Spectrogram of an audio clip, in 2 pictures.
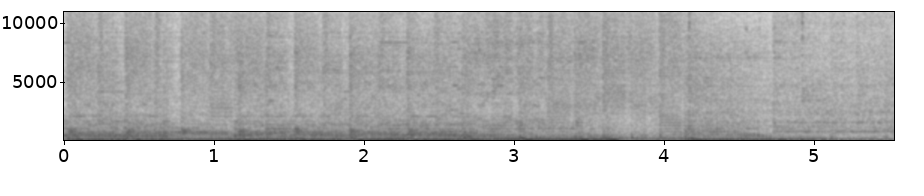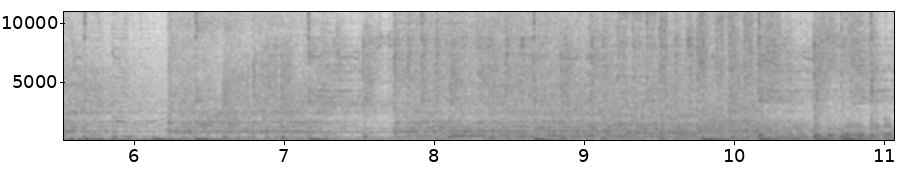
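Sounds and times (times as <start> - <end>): harsh noisy layer: 0.0 - 10.2
heavy kick drums: 0.0 - 10.8
hardcore electronic music: 0.0 - 11.0.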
